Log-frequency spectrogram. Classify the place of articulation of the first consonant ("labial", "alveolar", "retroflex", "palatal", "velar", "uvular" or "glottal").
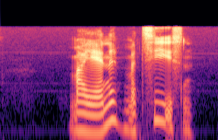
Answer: labial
